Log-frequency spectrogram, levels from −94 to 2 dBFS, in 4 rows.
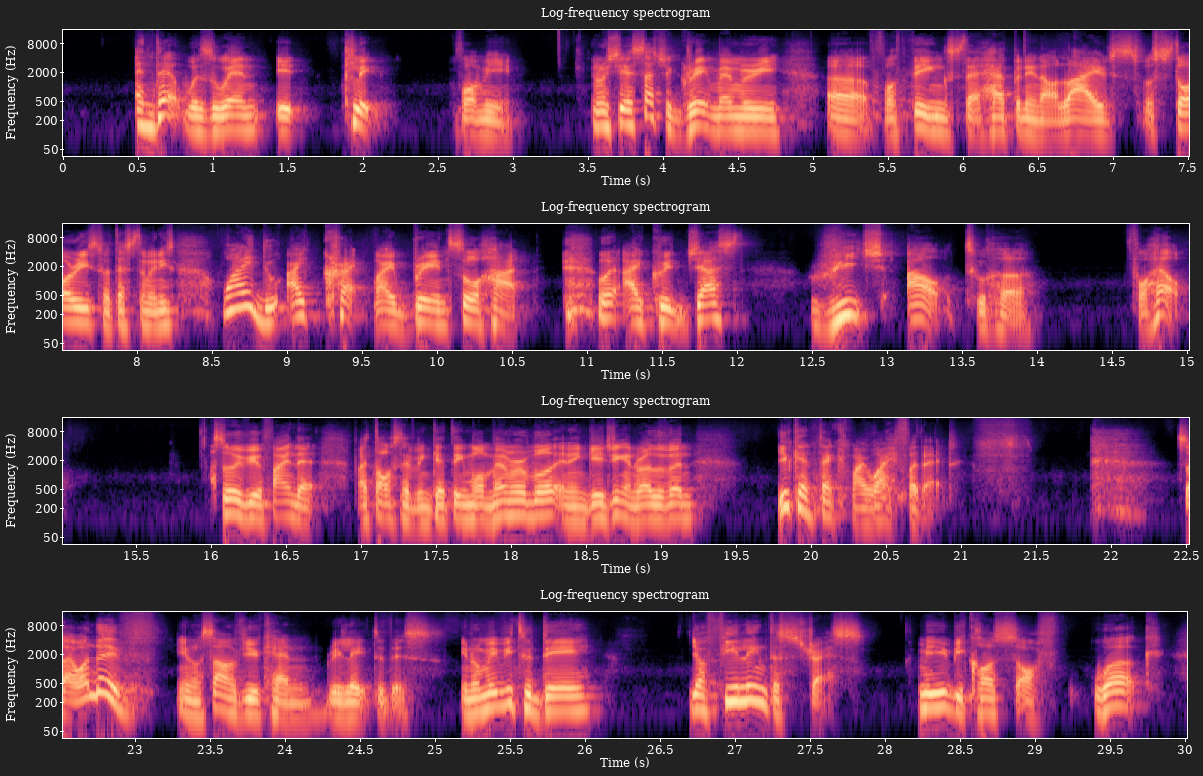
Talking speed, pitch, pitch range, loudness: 190 wpm, 125 Hz, 115-145 Hz, -15 LUFS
